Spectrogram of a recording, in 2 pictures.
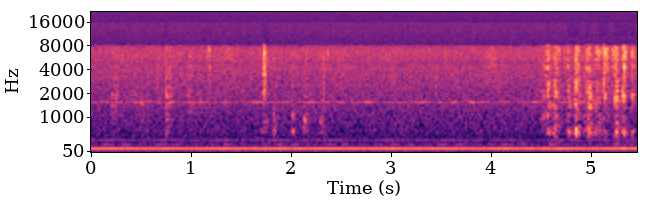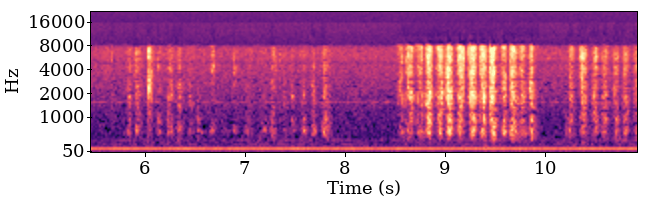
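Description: A paintbrush scrubbing quickly back and forth on paper: a short run of fast scratchy strokes about five seconds in, and a louder run of about a second near the end. A steady low electrical hum underneath.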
